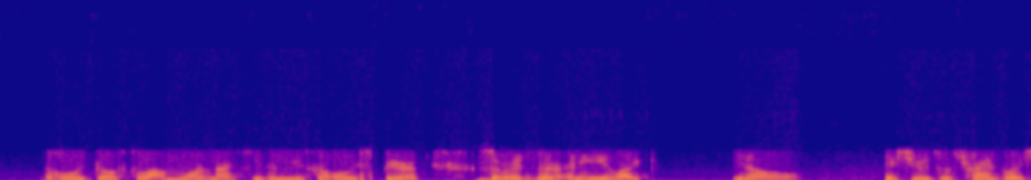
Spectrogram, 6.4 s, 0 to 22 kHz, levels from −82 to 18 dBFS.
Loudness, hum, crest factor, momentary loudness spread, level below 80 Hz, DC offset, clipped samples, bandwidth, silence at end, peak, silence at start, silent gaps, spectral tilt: -22 LUFS; none; 16 dB; 6 LU; -58 dBFS; under 0.1%; under 0.1%; 4.1 kHz; 0 s; -4 dBFS; 0.3 s; none; -8.5 dB/octave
